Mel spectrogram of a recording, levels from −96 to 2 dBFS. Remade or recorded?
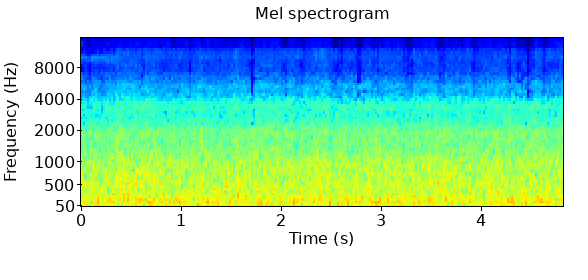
remade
